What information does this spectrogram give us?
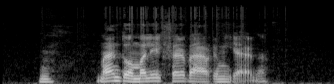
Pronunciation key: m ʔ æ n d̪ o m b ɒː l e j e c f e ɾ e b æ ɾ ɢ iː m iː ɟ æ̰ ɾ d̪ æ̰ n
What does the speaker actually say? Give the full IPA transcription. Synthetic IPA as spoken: m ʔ æ n d̪ o m b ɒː l e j e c f e ɾ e b æ ɾ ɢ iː m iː ɟ æ̰ ɾ d̪ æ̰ m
